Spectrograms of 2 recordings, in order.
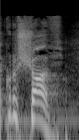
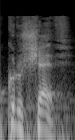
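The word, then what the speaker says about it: Khrushchev: o cargo é o Nikita kusov ou krushev dependendo da pronúncia que você escolha nesse caso As duas são aceitas tá antes que Fale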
